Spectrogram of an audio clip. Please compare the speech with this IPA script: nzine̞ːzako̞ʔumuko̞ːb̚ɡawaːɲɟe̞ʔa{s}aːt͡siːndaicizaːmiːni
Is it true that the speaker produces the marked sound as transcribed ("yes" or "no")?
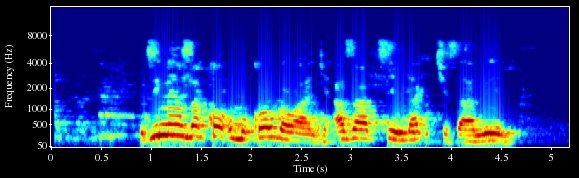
no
